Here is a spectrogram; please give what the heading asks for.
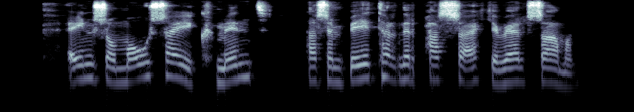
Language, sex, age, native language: Icelandic, male, 20-29, Icelandic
